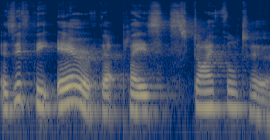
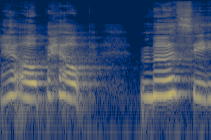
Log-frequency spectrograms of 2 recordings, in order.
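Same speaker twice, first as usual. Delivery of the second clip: faint, weak, pitched-up cry; 8 semitones higher, 6 dB louder than usual. A narrator reads the witch's words as she staggers after them: faint voice. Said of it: "said the witch in a faint voice".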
